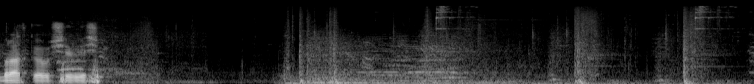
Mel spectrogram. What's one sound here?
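Magic blasts whoosh and crackle in a fight.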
